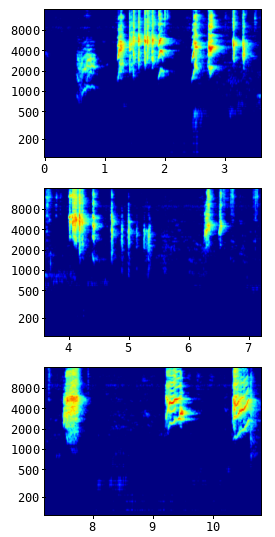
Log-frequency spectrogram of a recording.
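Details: Cendet brundol, the long-tailed shrike, sings a varied run of quick chirps, buzzy trills and sharp squeaks, broken by short pauses. Faint low rumbling sits beneath the song.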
